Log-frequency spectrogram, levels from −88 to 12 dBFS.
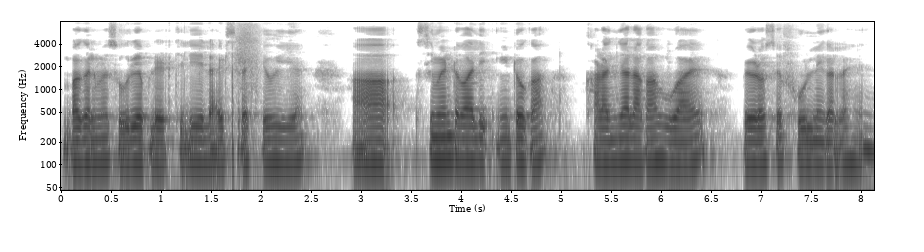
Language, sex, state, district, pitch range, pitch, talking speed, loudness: Hindi, male, Haryana, Charkhi Dadri, 105-115 Hz, 110 Hz, 175 wpm, -19 LUFS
